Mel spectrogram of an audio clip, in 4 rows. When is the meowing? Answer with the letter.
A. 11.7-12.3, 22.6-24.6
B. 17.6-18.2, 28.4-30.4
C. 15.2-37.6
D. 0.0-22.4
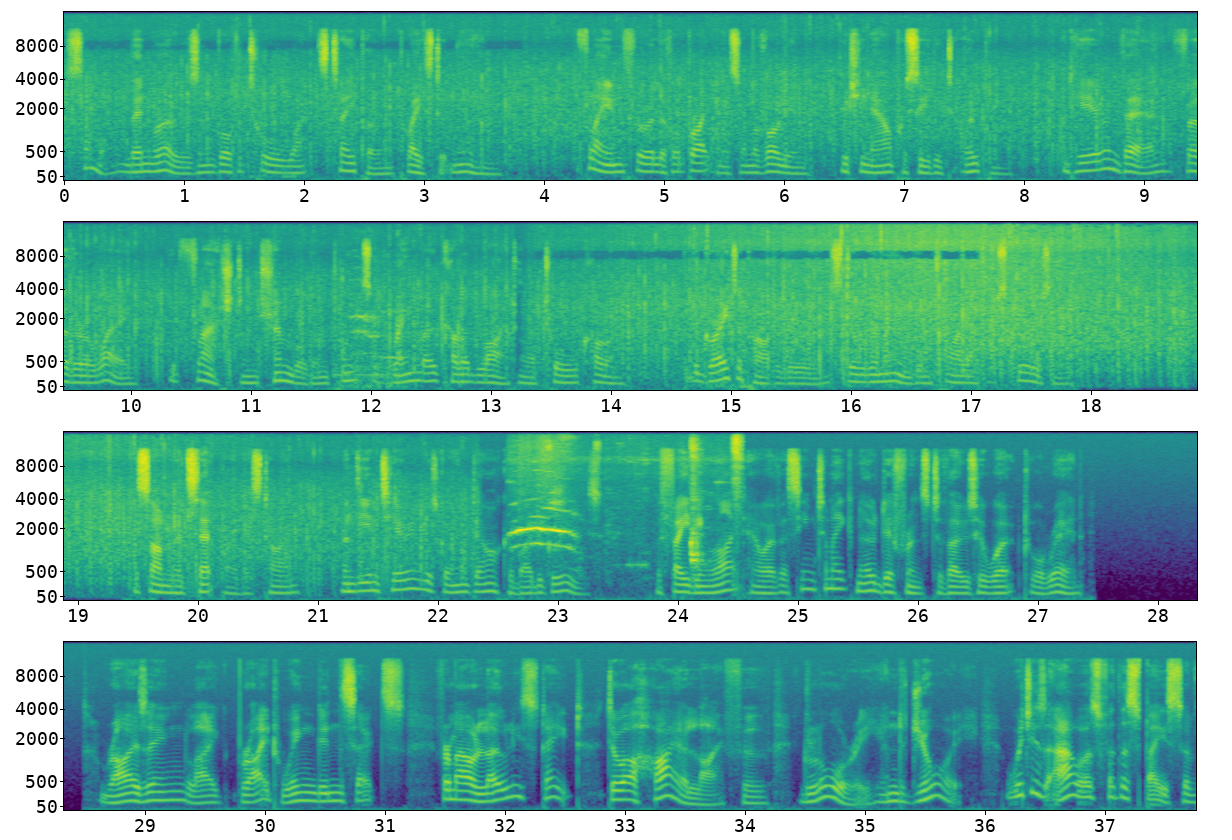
A.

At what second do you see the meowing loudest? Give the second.
23 s.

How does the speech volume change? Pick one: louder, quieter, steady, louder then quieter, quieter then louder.
steady.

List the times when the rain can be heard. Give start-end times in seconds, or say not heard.
0.0-22.4.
